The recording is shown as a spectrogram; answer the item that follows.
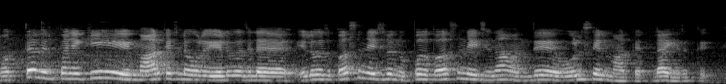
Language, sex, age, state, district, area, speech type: Tamil, female, 30-45, Tamil Nadu, Madurai, urban, spontaneous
